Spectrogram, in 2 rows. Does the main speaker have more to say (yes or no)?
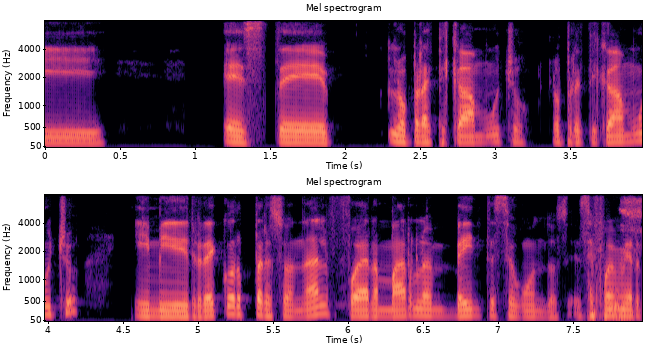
yes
